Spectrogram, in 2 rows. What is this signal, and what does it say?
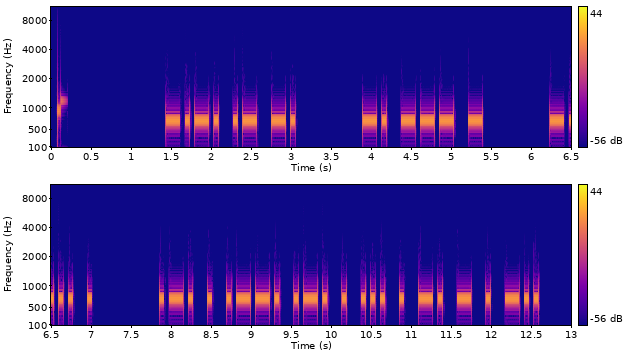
Morse code, heard as a keyed tone, about 20 wpm, 700 Hz. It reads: CAN NOT BE REPRESENTED
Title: 2x Word-Spacing - Sets of 5 Words - 20wpm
